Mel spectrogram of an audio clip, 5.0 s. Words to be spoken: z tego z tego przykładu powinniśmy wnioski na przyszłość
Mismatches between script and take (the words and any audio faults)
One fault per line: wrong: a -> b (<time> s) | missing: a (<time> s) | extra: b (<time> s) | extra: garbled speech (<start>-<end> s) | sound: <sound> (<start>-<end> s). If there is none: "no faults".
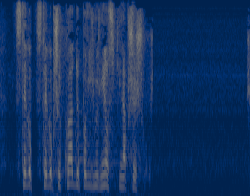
no faults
